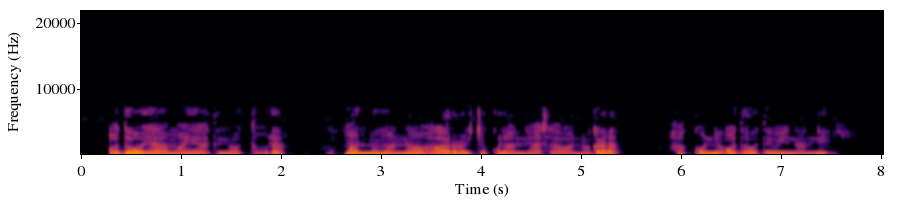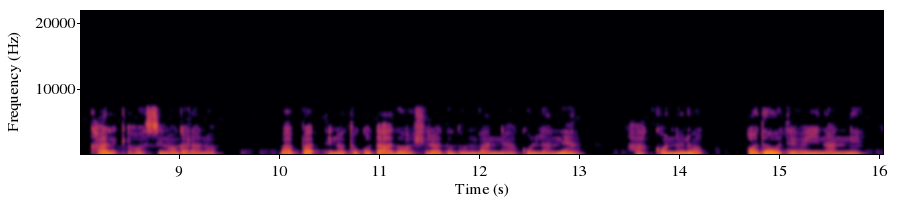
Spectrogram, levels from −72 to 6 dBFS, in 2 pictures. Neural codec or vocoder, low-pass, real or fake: none; 7.2 kHz; real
